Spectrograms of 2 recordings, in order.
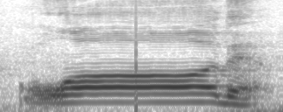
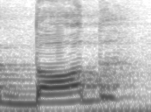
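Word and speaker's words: ض: যদি দদ বলি বাংলার দ দিয়ে, তাহলে জিহ্বার আগা ব্যবহৃত হয়, এটা ব্যবহার করা যাবে না। আবার না জদ, যা জিহ্বার আগা দিয়ে উচ্চারণ হয়, অর্থাৎ জিহ্বার আগা দিয়ে হবে না, হবে জিহ্বার পাশ দিয়ে।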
